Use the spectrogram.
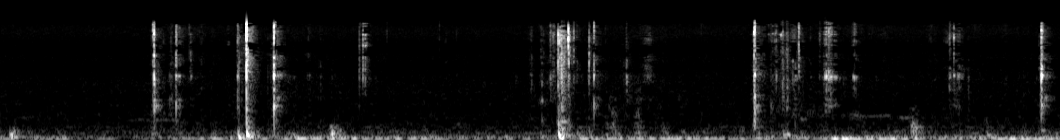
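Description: A metal blade carves slices and wedges from the surface of a solid, oval, pale pink bar of soap held in the hand. Short, crisp, bright cutting clicks and scrapes come in scattered bursts over a faint low rumble, each dying away almost instantly.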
